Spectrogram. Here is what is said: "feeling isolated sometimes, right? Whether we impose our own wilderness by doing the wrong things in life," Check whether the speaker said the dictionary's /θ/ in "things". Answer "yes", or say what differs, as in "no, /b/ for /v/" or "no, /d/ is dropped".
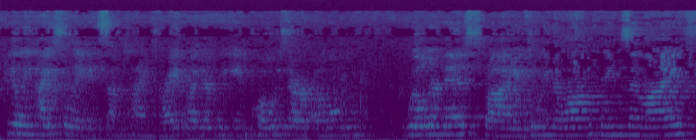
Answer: yes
